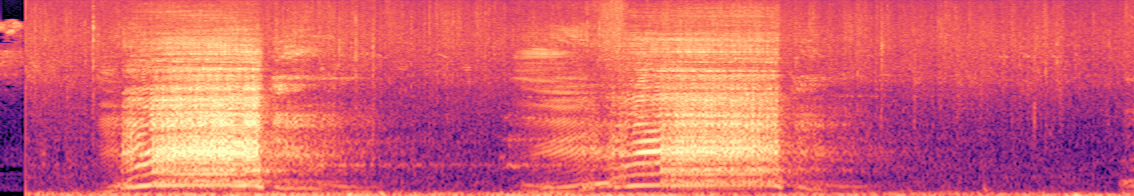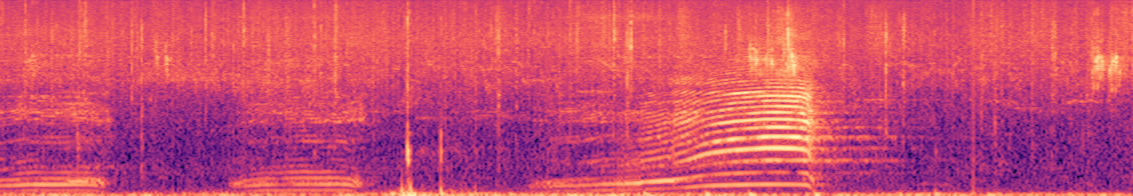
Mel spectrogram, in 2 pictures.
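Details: Cattle, a bull and a cow, bellowing: two long, loud, strongly harmonic moos, then two shorter, deeper lowing calls and a final moo that rises in pitch, with quiet pauses between them.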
